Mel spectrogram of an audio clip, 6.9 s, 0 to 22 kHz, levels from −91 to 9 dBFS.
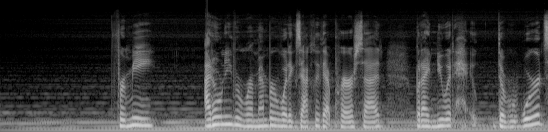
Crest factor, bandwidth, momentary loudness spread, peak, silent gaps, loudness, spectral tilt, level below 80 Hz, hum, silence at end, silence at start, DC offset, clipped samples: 18 dB; 12 kHz; 20 LU; 0 dBFS; none; -18 LUFS; -6.5 dB/octave; -32 dBFS; 60 Hz at -40 dBFS; 0 s; 0 s; under 0.1%; under 0.1%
